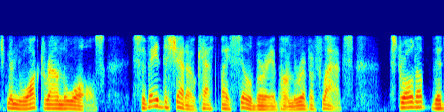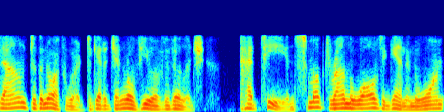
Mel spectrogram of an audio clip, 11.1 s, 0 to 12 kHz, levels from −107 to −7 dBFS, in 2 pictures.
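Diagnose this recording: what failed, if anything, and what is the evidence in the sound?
The codec stage shows a G.729 codec at 8 kbit/s. Throughout, the speech sounds rough and slightly synthetic, with nothing above 4 kHz. On a spectrogram, energy stops sharply at 4 kHz. The decoder rebuilds each 10 ms frame from a filter, pitch predictor and sparse pulses.

VoIP packet loss concealed by the speech codec begins at the network stage at 1.05 s. The speech turns into a stretched, fading sound until about 1.20 s, which fits a single lost 20 ms packet. The decoder extrapolated its last pitch and filter, and recovery lagged. A spectrogram shows smeared harmonics and a waveform with decaying, repetitive cycles.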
